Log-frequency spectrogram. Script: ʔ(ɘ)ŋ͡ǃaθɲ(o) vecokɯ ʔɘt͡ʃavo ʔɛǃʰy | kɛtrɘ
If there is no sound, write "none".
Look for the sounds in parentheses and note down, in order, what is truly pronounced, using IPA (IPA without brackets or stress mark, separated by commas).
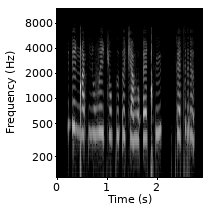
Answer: e, o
